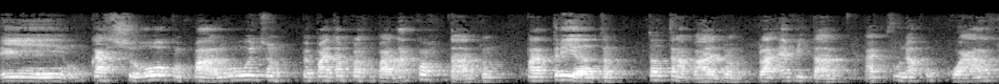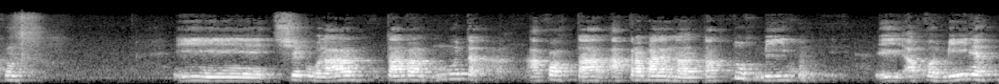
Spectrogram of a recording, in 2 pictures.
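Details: Man with hearing loss since birth; deaf speech.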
